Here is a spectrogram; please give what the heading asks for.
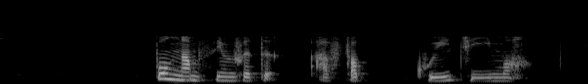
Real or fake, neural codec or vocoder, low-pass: real; none; 3.6 kHz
